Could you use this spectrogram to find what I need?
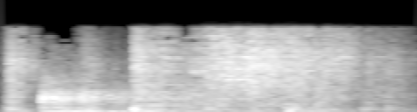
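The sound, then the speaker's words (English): Glass shattering as a spaceship viewport is smashed: a sharp crash, then a second impact and a loud, sustained spray of breaking, tinkling debris. “I'm going to smash the viewport.”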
